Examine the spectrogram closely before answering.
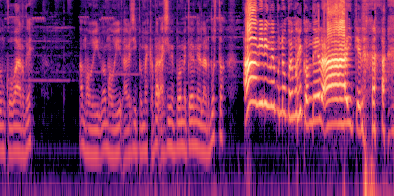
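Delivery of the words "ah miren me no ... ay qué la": high, loud startled burst; excited yelp. Real, not acted. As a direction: yelp at the surprise. Spots something while hiding.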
